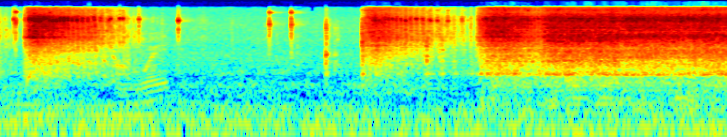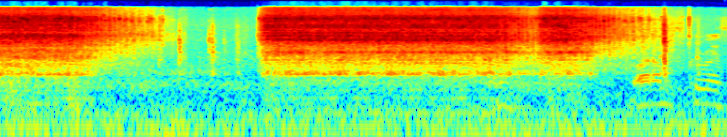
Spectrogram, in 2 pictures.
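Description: Bursts of rapid ratchet clicking, close and loud, tighten caliper bolts on a first-generation Chevy Cruze dual-piston front brake upgrade, three long runs separated by short pauses with a few faint knocks and handling sounds between.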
